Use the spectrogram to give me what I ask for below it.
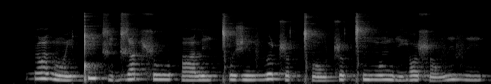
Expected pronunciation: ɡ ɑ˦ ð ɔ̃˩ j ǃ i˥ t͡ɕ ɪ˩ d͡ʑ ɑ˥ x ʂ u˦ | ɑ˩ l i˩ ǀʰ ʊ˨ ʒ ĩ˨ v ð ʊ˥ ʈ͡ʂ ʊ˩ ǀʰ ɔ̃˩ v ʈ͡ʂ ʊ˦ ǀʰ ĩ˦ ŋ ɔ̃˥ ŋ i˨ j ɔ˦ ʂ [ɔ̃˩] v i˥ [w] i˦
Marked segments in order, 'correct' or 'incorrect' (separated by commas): correct, incorrect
